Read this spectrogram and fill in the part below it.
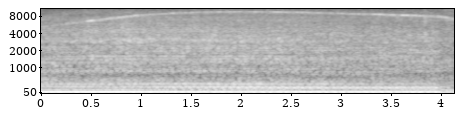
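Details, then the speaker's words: Owner-operator's flatbed semi truck idling with the exhaust pipes removed while the new exhaust has not arrived; a deep, raw diesel rumble, far louder and coarser than normal. Loud exhaust with pipes removed. "Looks like I'm going to have to go to Reno and get it >> cuz I got to go load and it looks like I'm going to load without exhaust. >> No exhaust. You hear it?"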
